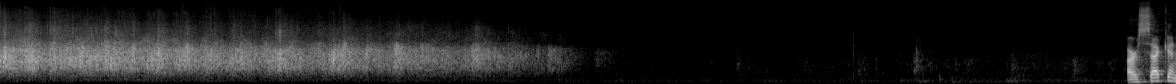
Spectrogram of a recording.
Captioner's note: applause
